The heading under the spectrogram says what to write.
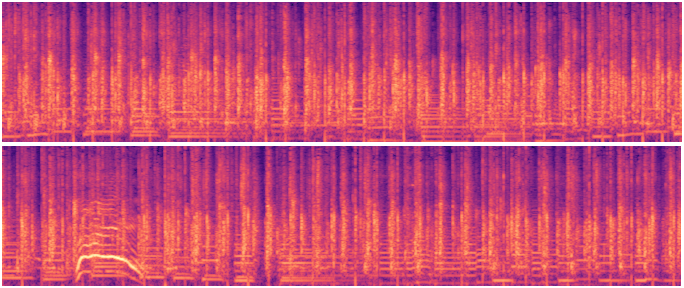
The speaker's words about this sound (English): It's been good to be in the house of the Lord. Let's give the Lord a hand clap praise one more time tonight. Thank You, Lord Jesus.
